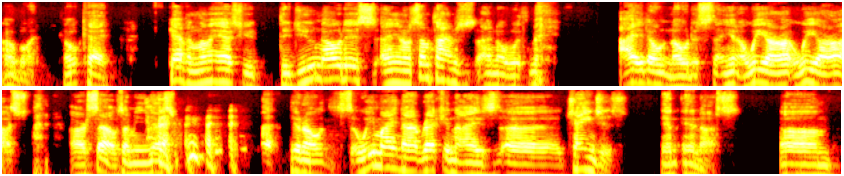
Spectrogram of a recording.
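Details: Adult male speaker, interview host; normal speech.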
